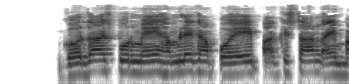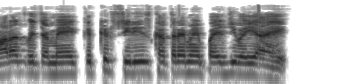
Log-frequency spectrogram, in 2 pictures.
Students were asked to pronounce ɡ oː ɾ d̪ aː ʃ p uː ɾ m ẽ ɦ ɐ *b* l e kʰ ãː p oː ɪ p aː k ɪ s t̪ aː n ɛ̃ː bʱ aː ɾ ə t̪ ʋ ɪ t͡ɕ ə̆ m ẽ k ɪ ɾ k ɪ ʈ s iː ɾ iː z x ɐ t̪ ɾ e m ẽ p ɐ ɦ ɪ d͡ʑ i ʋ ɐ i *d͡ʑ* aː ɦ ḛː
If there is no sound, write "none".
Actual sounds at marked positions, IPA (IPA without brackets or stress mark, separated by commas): m, none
